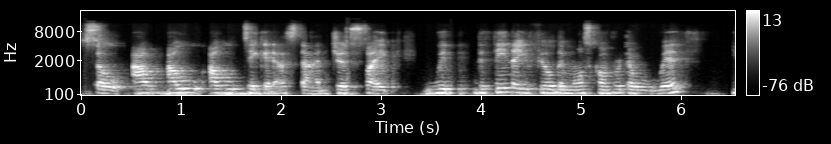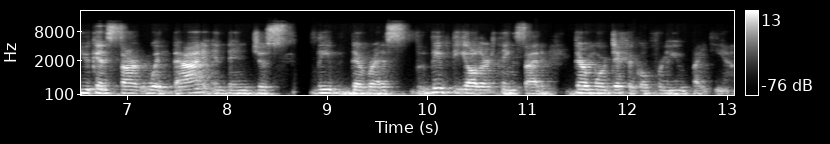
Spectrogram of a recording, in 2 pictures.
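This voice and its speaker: The speaker has a non-native accent and a fairly slow pace. Intonation is fairly even. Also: woman, very deep, low pitch for a woman. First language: not English. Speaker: architecture exam panelist. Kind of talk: panel discussion.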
